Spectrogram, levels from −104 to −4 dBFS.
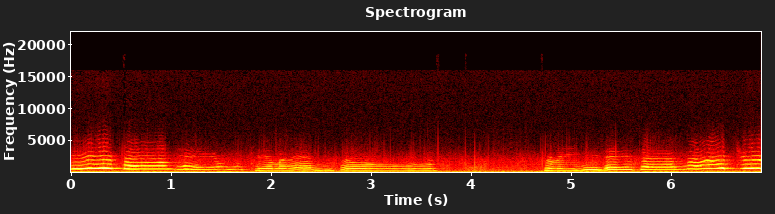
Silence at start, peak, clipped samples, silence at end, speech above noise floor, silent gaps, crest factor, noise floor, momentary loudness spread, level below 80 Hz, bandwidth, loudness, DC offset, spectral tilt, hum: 0 s; -6 dBFS; under 0.1%; 0 s; 17 dB; none; 16 dB; -43 dBFS; 19 LU; -42 dBFS; 4.1 kHz; -23 LUFS; under 0.1%; -9.5 dB/octave; 60 Hz at -60 dBFS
